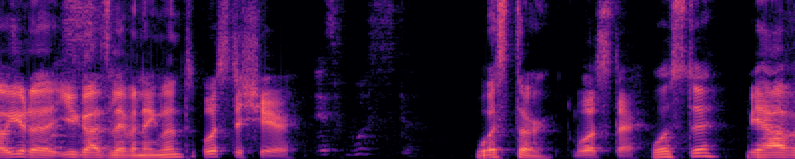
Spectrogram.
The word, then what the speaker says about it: Worcestershire: pronounce it. Where's the shas? Worcestershire. Where's the shire? Worcestershire. Where's the Worcestershire. There you go. You guys live in England. Worcestershire.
